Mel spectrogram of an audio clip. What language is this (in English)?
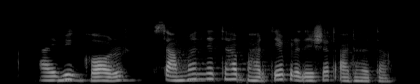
Marathi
